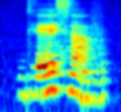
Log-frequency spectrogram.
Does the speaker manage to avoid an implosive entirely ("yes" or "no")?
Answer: yes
